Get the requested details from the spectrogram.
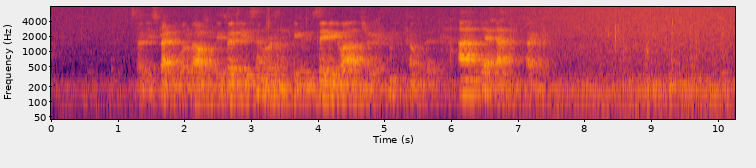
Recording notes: Here it is in all its average audio glory. This interview was aptly recorded in the foyer of the great Windsor Cinema here in Perth, Western Australia, and alongside the background noises. Again, the audio isn't the best.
